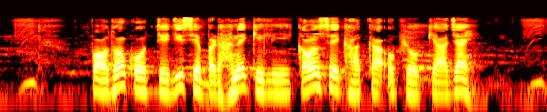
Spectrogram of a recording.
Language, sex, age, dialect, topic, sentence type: Hindi, male, 31-35, Garhwali, agriculture, question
